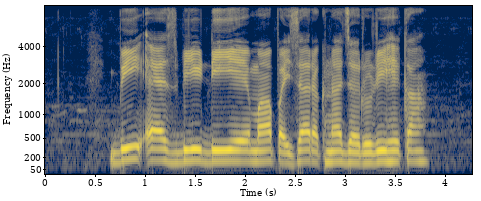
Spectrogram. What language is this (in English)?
Chhattisgarhi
